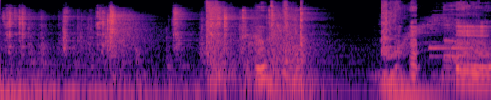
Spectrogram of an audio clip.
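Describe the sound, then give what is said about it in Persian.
Hangar doors locking: heavy mechanical sliding and clanking with several sharp bangs, a loud surge of grinding near the end, and voices breaking in briefly. “این صدای قفل شدن درای آشیانه بود.”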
